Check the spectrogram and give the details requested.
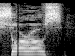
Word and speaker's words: Soros: Starting with archeneemy number one, George Soros as he's pronounced in Hungarian, George Soros, his son Alex, and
